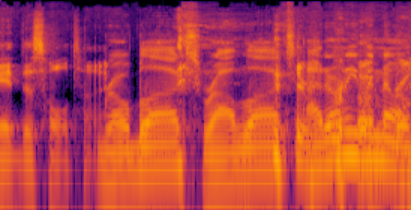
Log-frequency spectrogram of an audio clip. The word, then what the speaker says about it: Roblox: the sake of this episode I will say Roblox just just I hope I'm right but yeah okay roblocks sound like an if it's pronounced roblocks Rob roblocks uh anyway okay so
